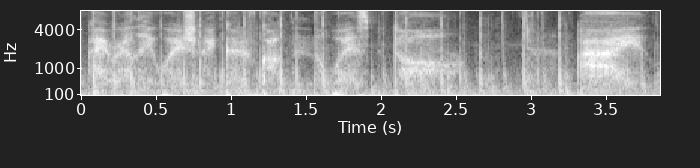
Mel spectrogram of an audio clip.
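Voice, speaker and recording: An ASMR host, a woman, comments on an unboxing in a breathy, unvoiced whisper. She chats casually and unhurriedly, at a normal speed.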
